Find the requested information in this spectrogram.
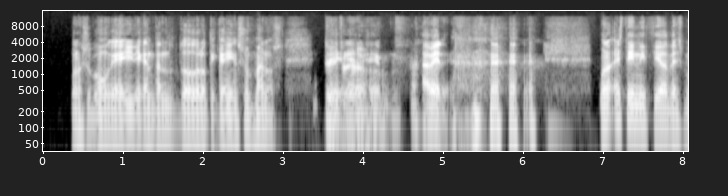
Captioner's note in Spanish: risas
